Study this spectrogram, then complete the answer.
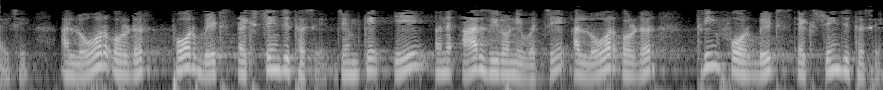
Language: Gujarati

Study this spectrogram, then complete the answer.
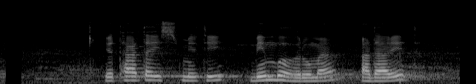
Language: Nepali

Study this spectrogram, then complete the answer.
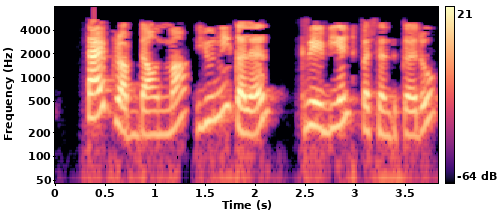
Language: Gujarati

